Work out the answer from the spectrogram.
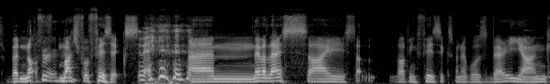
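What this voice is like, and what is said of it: Italian accent. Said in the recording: “as you can tell from my accent, I'm Italian.”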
